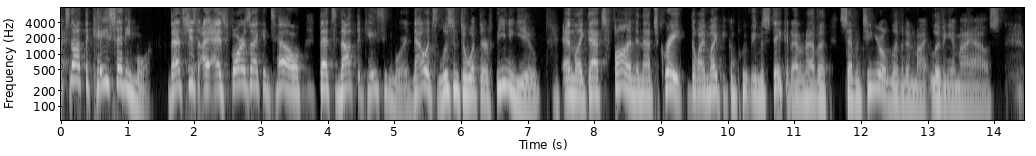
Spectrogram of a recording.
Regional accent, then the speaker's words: Chappaqua, New York, United States; So I grew up in Chappaqua, which had a bit of this. But the town that I grew up next to, which was Armonk, so I grew up literally on the border

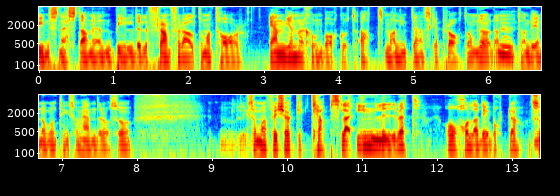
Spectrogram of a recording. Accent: Gothenburg, Västra Götaland County, Sweden; född och uppvuxen i Göteborg, i Örgryte och på Södra Skärgården utanför Göteborg.

